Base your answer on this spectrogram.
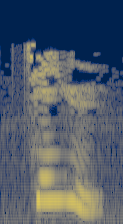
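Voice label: "监狱", Mandarin Chinese; chinese-flashcards; hsk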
